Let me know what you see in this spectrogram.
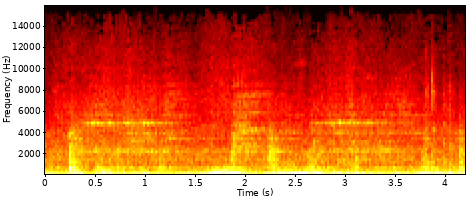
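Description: Aeroexpress electric train rolling slowly through the station tracks, heard from inside the carriage: a steady running rumble with a few sharp wheel clacks over rail joints and points, and a faint high wheel squeal at times.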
